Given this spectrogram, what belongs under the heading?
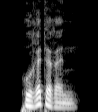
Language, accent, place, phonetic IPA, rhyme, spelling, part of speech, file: German, Germany, Berlin, [hʊˈʁɪtəʁɪn], -ɪtəʁɪn, Hurriterin, noun, De-Hurriterin.ogg
- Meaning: female equivalent of Hurriter: female Hurrian (female member of the Hurrian people)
